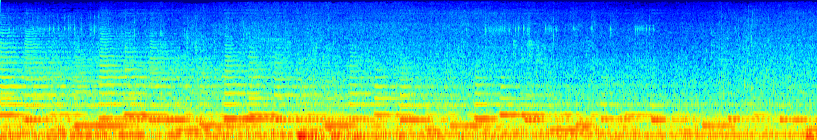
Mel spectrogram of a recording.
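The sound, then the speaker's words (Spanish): Sea waves wash in a steady, unbroken hiss beneath sustained musical tones, holding an even loudness throughout with no talking. “cerrando los ojos, disfruto de los sonidos y las sensaciones que me regala el mar.”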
